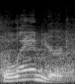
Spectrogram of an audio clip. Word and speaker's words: lanyard: Lanyard. Use a short a like hand and man, lanyard. Use the sound like bird and word, yard. Lanyard.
